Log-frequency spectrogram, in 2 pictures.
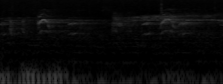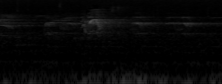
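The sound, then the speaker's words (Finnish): Gulls and thrushes call from the fields at dusk on a May evening by a shoreline birch grove, several overlapping cries and song phrases drifting over a low, steady outdoor rumble, with no one talking. “Pelloilta palavat lokit ja rastaat ovat vielä äänessä.”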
